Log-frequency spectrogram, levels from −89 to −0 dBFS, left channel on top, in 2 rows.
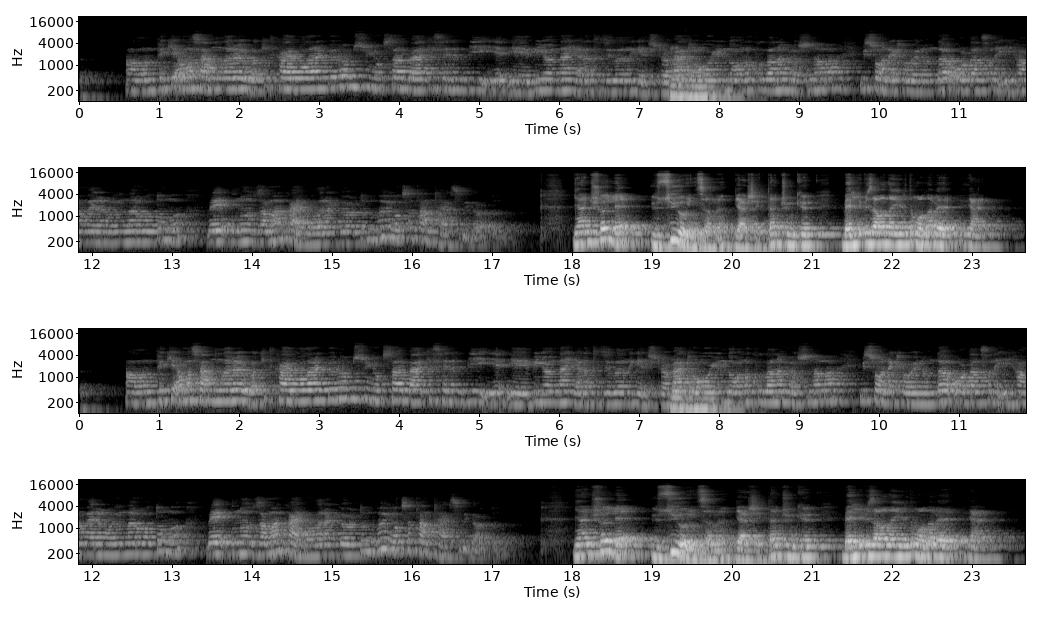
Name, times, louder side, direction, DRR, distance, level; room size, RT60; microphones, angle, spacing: voice 1, 0.6-17.1, right 2 dB, 70° right, -2 dB, 0.5 m, -39 dB
voice 2, 7.4-7.9 17.7-21.0 21.4-23.1, left 1 dB, 75° left, 3 dB, 0.5 m, -26 dB
5.2 x 2.2 x 2.6 m, 1.2 s
head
